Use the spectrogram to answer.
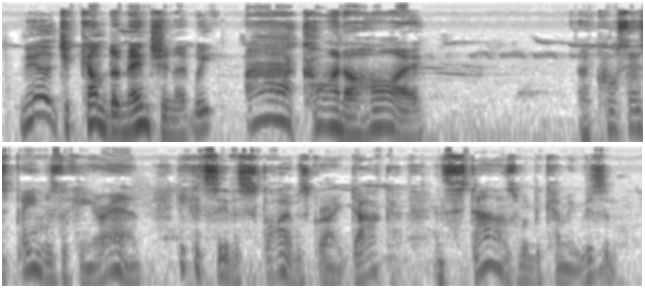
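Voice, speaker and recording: Speaking at a fairly quick pace, a man with a fairly high pitch swings very widely in pitch, with vocal fry. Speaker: children's storyteller. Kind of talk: children's story narration.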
